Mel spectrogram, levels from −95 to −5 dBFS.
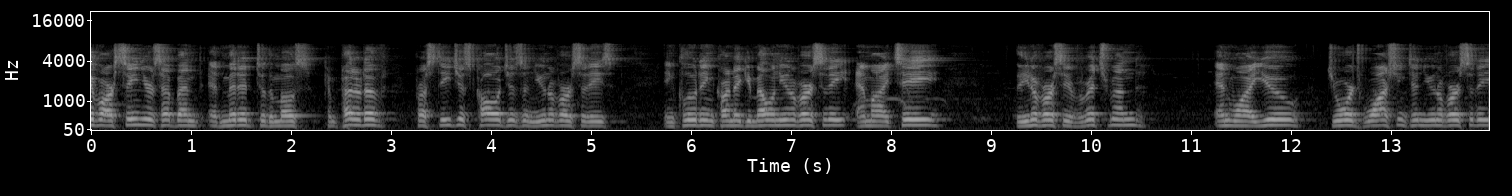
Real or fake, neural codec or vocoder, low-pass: real; none; 7.2 kHz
